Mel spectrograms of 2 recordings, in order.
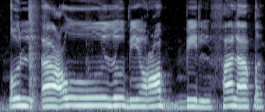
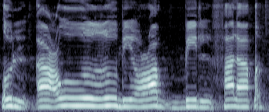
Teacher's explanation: এই যে কফটা একটু ফুটেই বলতে হয়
